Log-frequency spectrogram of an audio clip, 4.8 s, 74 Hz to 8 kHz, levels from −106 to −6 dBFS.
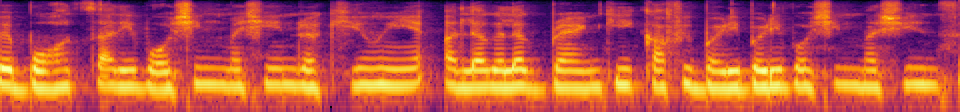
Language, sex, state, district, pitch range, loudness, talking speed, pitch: Hindi, female, Bihar, West Champaran, 215-230 Hz, -16 LUFS, 200 wpm, 220 Hz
